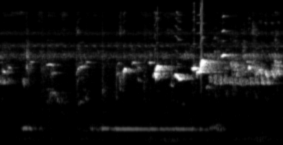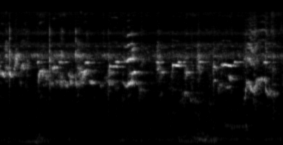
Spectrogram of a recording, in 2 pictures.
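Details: Kutilang emas bulbul singing actively in an aviary as a lure: dense chirping and whistled phrases, with a steady low tone heard during the first three seconds.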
